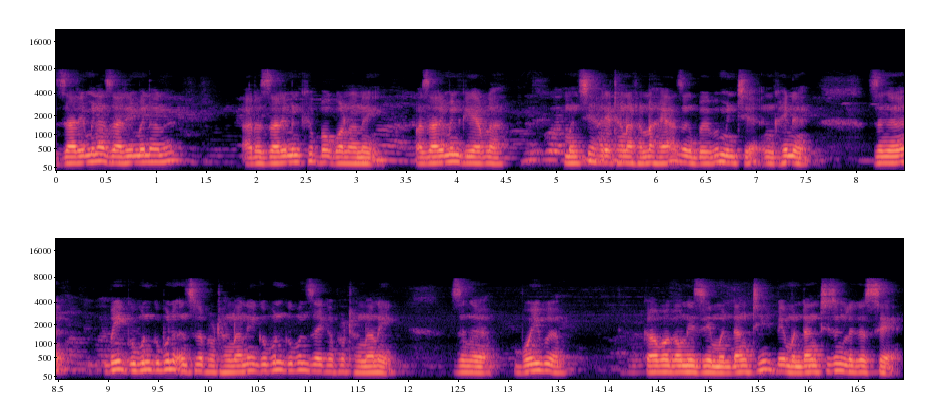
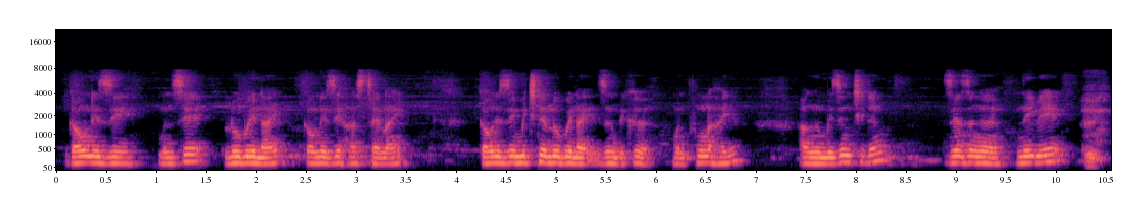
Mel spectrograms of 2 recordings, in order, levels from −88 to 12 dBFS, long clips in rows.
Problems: none marked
